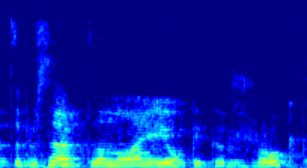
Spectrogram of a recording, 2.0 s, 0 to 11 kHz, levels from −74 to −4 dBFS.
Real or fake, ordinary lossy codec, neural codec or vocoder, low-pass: real; Opus, 16 kbps; none; 9.9 kHz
